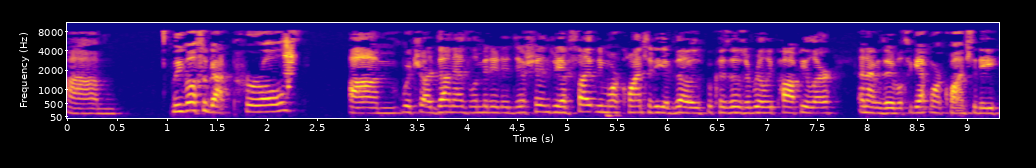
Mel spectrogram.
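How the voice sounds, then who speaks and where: A woman speaks at a fairly quick pace in a medium pitch. Her tone is energetic. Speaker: ear seed designer and business owner. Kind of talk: interview. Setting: radio studio. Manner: fast.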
